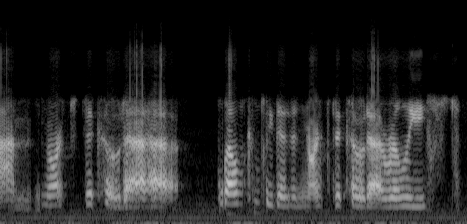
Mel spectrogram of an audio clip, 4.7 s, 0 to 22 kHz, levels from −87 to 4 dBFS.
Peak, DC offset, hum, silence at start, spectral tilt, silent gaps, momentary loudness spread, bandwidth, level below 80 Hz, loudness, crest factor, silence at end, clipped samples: -6 dBFS; under 0.1%; 60 Hz at -65 dBFS; 0 s; -1.5 dB/octave; none; 12 LU; 11 kHz; -66 dBFS; -26 LUFS; 22 dB; 0.1 s; under 0.1%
